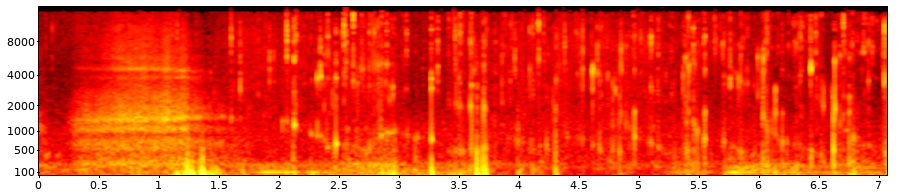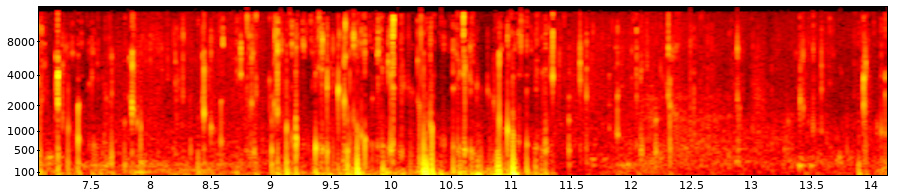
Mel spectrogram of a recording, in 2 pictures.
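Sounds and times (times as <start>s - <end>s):
short airy breath: 0.0s - 2.0s
crisp crackling clicks and soft taps: 2.0s - 14.1s.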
